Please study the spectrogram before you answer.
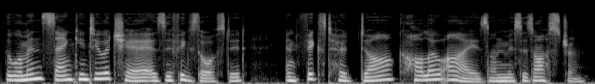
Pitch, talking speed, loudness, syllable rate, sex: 185 Hz, 180 wpm, -16 LUFS, 4.5 syllables/s, female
